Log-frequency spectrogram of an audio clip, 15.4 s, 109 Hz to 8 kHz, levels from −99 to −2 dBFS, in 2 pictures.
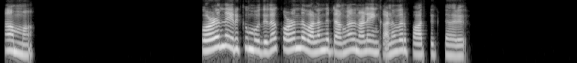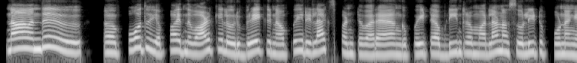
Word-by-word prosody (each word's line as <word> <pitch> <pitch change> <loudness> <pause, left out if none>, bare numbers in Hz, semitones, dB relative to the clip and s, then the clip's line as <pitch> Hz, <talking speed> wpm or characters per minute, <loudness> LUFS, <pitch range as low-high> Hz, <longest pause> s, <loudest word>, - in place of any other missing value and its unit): ஆமா. 215 -6 0 2.3
குழந்தை 320 +7 +5
இருக்கும்போது 280 -5 -1
தான், 290 +2 0
குழந்தை 290 +3 +2
வளர்ந்துட்டாங்க. 240 -2 0
அதனால 250 -2 +1
என் 230 - -7
கணவர் 255 +4 -1
பார்த்துக்கிட்டாரு. 200 -2 -5 1.7
நான் 300 +2 +9
வந்து 285 +3 +4 0.8
அ - - +2 0.3
"போதும் 300 0 0
எப்பா! 220 +5 -7
இந்த 230 -2 -3
வாழ்க்கையில 255 +3 0
ஒரு 205 - -2
பிரேக்கு 240 +3 +2
நான் 195 0 -3
போய் 250 +1 -3
ரிலாக்ஸ் 240 +4 -1
பண்ட்டு 210 -3 -5
வர்றேன், 195 +1 +2
அங்க 195 -1 -5
போயிட்டு", 210 +1 -2
அப்பிடின்ற 215 +3 -3
மாரிலாம் 210 +4 -1
நான் 230 -3 -1
சொல்லிட்டு 215 +2 -2 0.2
போனேங்க 205 -1 -1
230 Hz, 120 wpm, -20 LUFS, 205-265 Hz, 2.3 s, நான்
